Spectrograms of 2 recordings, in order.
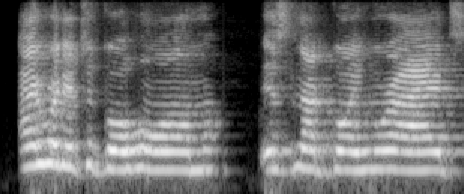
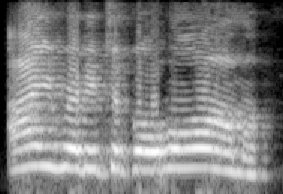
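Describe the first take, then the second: First: Put-on Caribbean accent. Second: Put-on slow, loud Caribbean accent. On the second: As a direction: drag it out in a Caribbean lilt. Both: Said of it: "if she even wrote it in a Caribbean accent".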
